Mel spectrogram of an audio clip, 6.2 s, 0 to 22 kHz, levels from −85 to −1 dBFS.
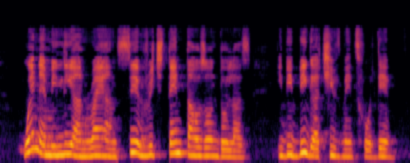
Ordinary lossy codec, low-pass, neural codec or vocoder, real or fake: none; none; vocoder, 22.05 kHz, 80 mel bands, Vocos; fake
